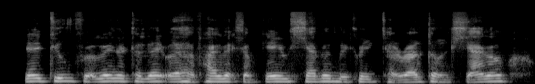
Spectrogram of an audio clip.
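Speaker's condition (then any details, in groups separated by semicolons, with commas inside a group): Cerebral palsy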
